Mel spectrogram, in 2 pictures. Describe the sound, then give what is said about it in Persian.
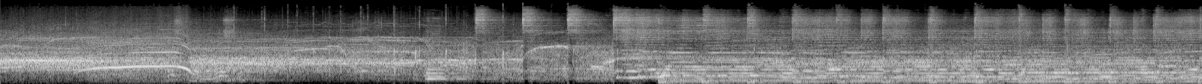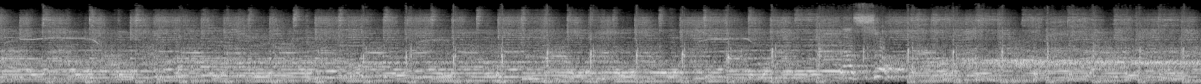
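Concert crowd screaming and clapping along to a live song: loud cheers and shrieks at the start, then the band kicks in with a driving rhythmic beat while the audience keeps shouting over the music. “ببینیم که چجوری دست بزنیم یه دسته جیغ بزنیم”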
